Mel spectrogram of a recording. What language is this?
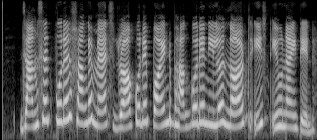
Bangla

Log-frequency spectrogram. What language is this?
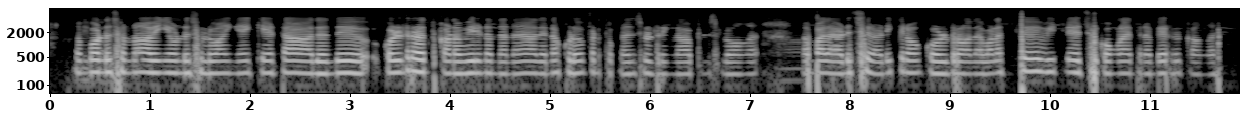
Tamil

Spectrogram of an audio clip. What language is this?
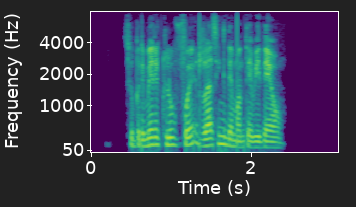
Spanish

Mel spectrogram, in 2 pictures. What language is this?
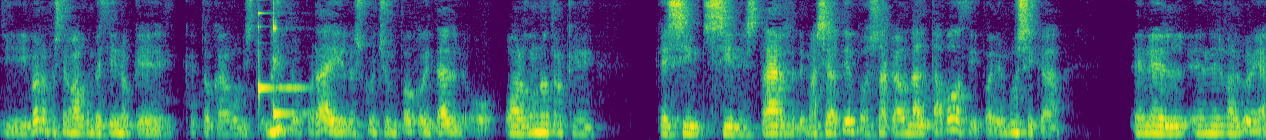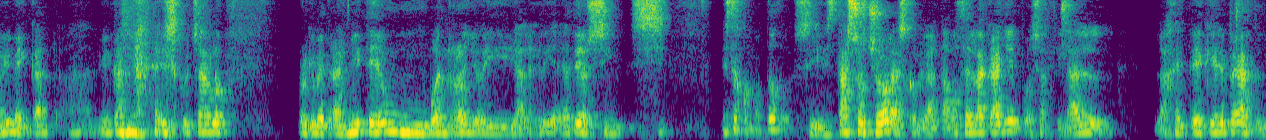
Spanish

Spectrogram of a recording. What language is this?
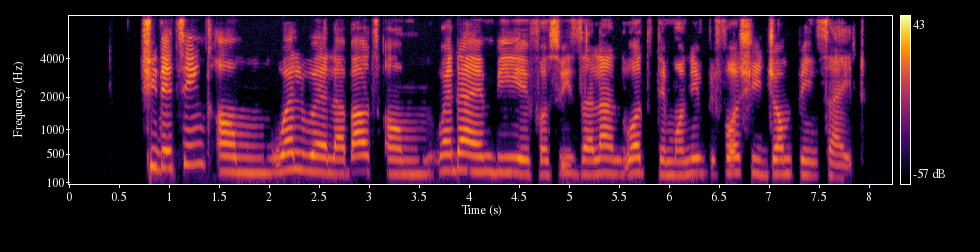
Nigerian Pidgin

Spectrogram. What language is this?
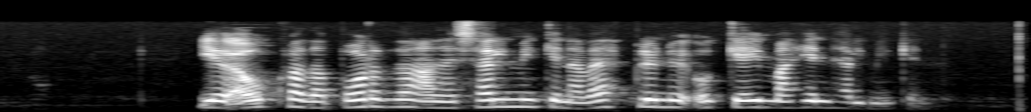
Icelandic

